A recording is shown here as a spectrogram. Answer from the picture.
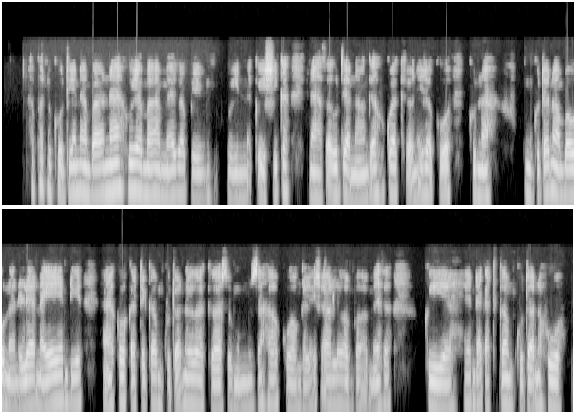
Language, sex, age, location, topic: Swahili, male, 25-35, Nakuru, government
